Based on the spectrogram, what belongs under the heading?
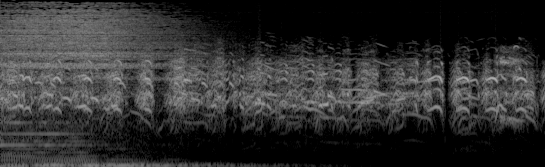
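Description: A flock of birds calling in a dense, overlapping chorus of short honking cries, while a low music bed fades out during the first three seconds.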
